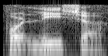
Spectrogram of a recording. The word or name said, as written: Portlaoighise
